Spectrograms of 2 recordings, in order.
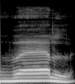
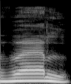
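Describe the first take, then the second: The two takes are said the same way.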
